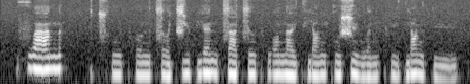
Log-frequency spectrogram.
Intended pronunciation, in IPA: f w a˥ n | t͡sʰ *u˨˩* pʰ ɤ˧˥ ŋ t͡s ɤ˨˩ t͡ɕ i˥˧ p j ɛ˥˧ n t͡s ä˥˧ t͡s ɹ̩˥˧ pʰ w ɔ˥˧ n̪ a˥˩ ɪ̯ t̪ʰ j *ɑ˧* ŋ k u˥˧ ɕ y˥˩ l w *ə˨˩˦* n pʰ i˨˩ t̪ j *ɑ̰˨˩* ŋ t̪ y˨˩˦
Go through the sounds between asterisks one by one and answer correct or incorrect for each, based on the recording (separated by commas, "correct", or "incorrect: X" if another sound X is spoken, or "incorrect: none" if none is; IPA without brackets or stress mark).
correct, incorrect: ɑ˥, incorrect: ə˧˥, incorrect: ɑ˥˩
